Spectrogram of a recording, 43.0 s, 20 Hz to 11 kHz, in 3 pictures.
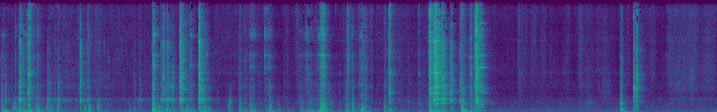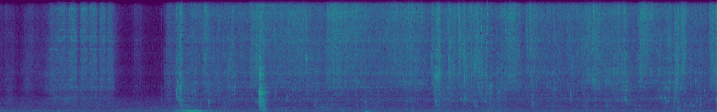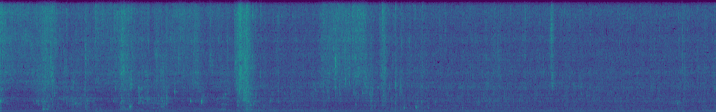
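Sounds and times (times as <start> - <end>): dishware clinking against sink: 4.8 - 9.9
faucet running: 17.7 - 30.0.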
